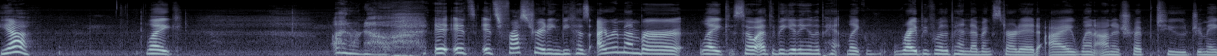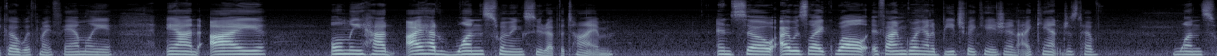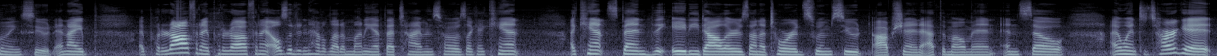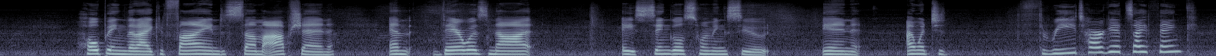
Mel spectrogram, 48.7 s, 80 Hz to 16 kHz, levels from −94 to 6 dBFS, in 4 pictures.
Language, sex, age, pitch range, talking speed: English, female, 20-39, 185-225 Hz, 170 wpm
